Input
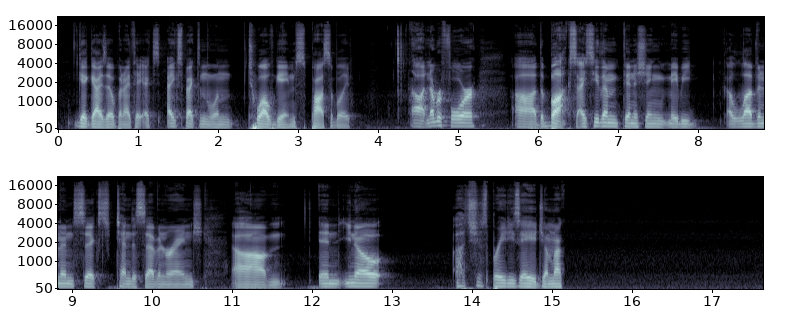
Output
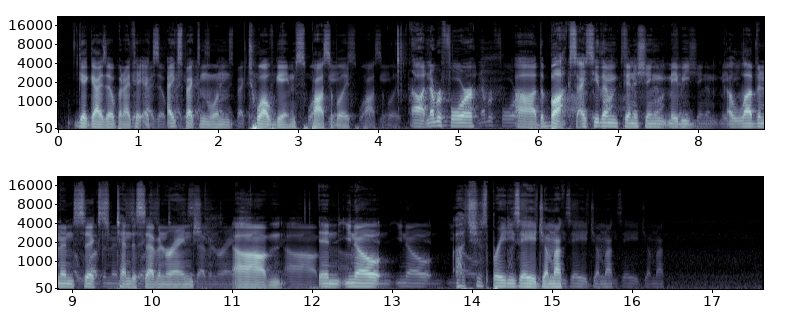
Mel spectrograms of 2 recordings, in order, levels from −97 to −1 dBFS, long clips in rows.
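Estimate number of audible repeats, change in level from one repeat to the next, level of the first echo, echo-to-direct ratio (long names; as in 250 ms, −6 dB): 2, −12.5 dB, −19.0 dB, −19.0 dB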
